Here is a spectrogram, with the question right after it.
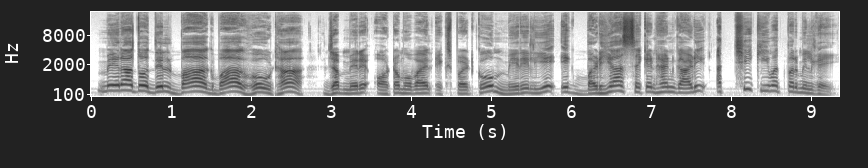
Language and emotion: Hindi, happy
